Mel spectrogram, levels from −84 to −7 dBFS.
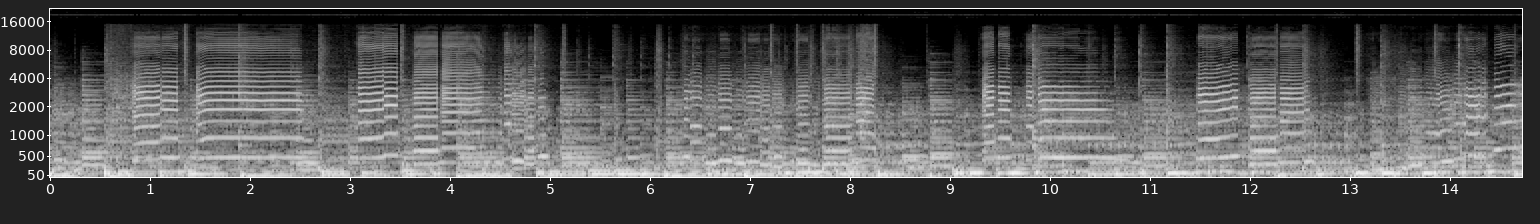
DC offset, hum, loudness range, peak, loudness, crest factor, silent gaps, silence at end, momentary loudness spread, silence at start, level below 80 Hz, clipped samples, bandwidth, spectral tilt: under 0.1%; none; 2 LU; -2 dBFS; -17 LUFS; 14 dB; none; 0 s; 5 LU; 0 s; -24 dBFS; under 0.1%; over 20 kHz; -5 dB/octave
